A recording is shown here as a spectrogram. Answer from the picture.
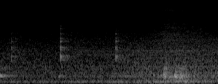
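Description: Scissors snipping fusible paper: three light clicks about half a second apart, with a soft low sound near the end.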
